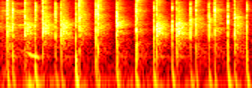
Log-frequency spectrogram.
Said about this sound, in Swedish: Ja, jag skulle göra en liten applåd, men du var så snabb där.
